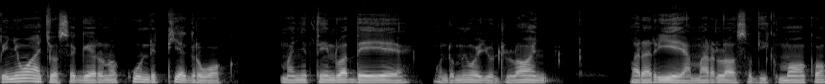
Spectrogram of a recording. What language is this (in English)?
Luo (Kenya and Tanzania)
